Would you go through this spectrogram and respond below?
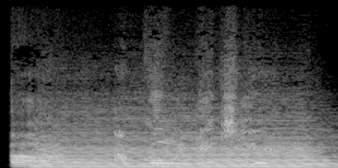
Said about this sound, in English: You know what? Foghorn to you.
